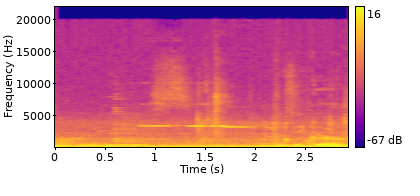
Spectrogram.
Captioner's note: dog whining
